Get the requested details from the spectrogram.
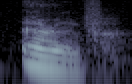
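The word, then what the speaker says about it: ערב: hear that the two as most Hebrew words have the accent on the last syllable but these will always have the accent on the syllable with the first e that's where the accent the syllable will be so this sounds like e and this sounds like re but you put it together it's going to be arev arev and the way to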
